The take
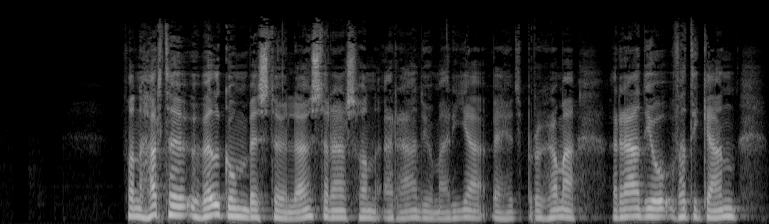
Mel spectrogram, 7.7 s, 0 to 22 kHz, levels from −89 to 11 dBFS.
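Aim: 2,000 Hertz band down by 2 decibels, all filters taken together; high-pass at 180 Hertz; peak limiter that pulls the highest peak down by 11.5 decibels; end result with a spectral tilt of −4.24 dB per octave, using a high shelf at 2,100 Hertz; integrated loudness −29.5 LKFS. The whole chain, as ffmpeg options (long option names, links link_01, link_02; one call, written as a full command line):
ffmpeg -i in.wav -af "highpass=180,equalizer=frequency=2000:width_type=o:gain=-8,highshelf=frequency=2100:gain=8,volume=-2.5dB,alimiter=limit=-17dB:level=0:latency=1" out.wav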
